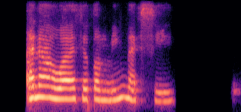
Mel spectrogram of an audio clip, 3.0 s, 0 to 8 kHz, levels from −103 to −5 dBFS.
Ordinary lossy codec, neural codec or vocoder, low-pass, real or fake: Opus, 24 kbps; codec, 24 kHz, 0.9 kbps, WavTokenizer, medium music audio release; 7.2 kHz; fake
